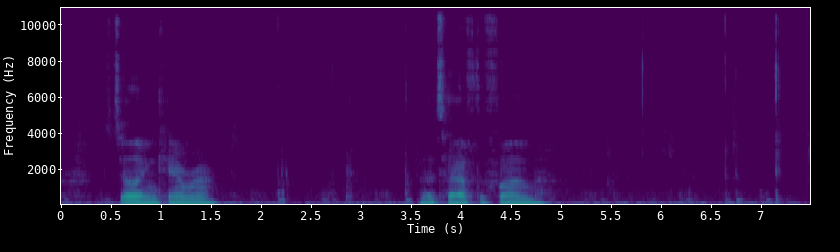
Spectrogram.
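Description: Metal picks click and scrape faintly inside a lock.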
